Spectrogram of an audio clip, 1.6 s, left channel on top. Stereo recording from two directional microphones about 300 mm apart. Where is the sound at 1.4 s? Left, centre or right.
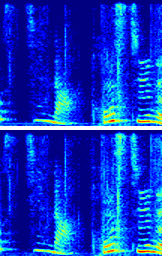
Right.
